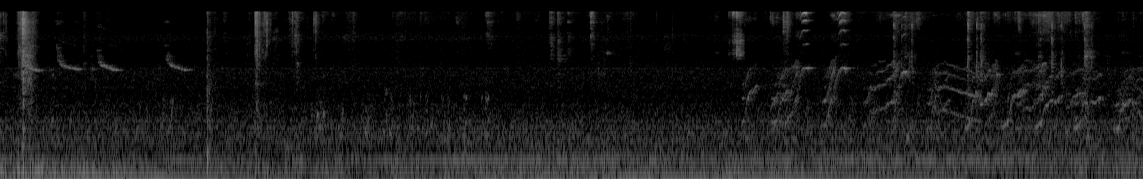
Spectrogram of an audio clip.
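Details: Pet guinea pig Pippi chirping while scared of something: a few short falling chirps early on, then a quick run of high rising-and-falling chirps in the last seconds, over a steady low hum.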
